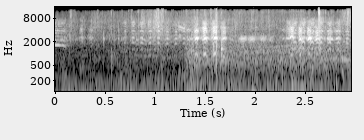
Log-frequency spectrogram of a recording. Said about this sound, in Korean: 코코넛과 함께 떨어지는 잎을 보고 달려드는 염소들.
